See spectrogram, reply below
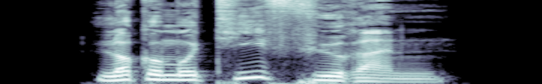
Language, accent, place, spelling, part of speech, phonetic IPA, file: German, Germany, Berlin, Lokomotivführern, noun, [lokomoˈtiːfˌfyːʁɐn], De-Lokomotivführern.ogg
- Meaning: dative plural of Lokomotivführer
